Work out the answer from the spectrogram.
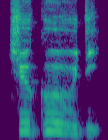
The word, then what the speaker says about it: Chukwudi: Like I said, I appreciate the way you pronounce my name. I've not had anybody pronounce my name like that in a long time. You did it with the emphasis, Chukwudi.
